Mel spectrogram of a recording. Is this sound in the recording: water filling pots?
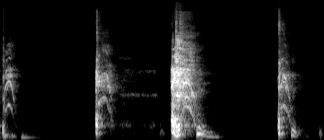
no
